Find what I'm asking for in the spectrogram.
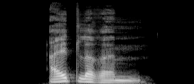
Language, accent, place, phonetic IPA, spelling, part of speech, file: German, Germany, Berlin, [ˈaɪ̯tləʁəm], eitlerem, adjective, De-eitlerem.ogg
- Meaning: strong dative masculine/neuter singular comparative degree of eitel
